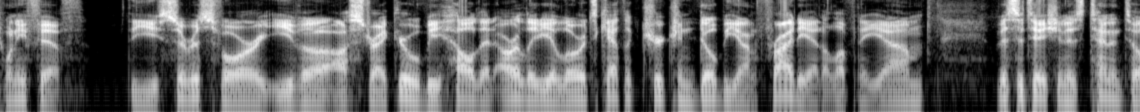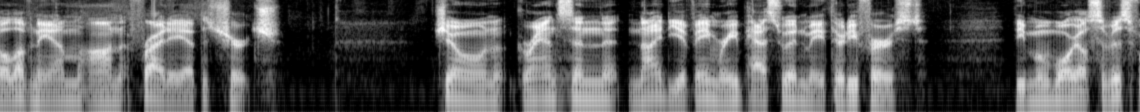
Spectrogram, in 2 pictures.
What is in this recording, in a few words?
Funeral Announcements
